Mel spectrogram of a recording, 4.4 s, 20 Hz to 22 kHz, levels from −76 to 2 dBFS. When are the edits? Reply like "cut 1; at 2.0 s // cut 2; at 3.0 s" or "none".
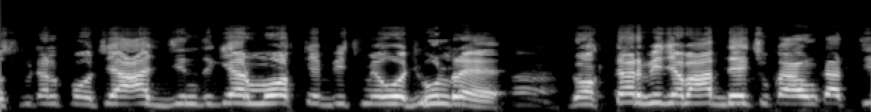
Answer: none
